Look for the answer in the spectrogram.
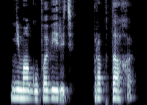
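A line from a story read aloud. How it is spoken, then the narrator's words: Quiet. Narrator (Russian): сказал Тарас тихо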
